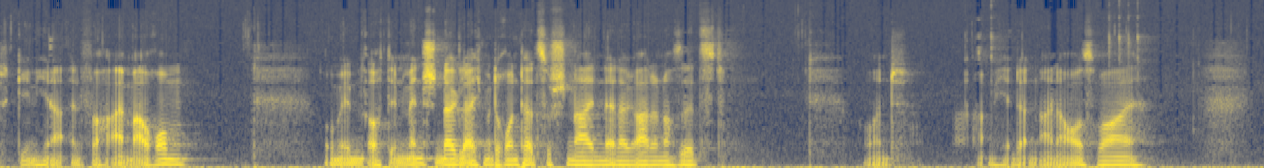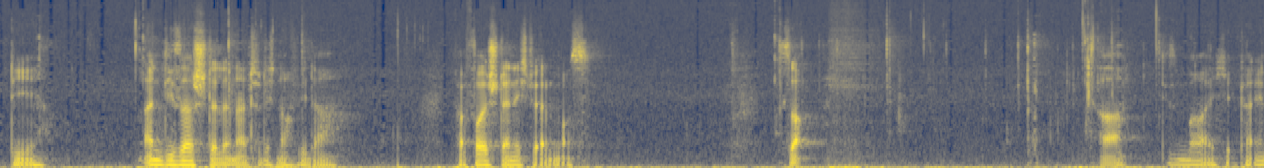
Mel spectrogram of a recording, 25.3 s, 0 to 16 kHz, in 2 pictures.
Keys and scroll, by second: 21.6 alt+scroll up 1.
